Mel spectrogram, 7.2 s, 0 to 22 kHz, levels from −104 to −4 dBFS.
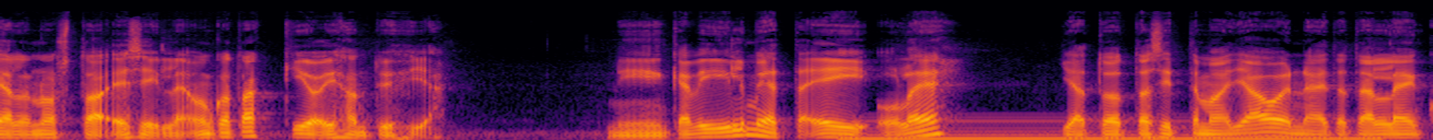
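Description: A ground loop or a nearby transformer lets the 50 Hz power line leak into the signal path, and from 4.20 s to 6.92 s, right after "kävi ilmi että", the result is mains hum. A steady low drone at 50 Hz, with some low harmonics above it, sits under the speech at roughly 10 dB below it, continuing as a constant buzz until it stops at 6.92 s.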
